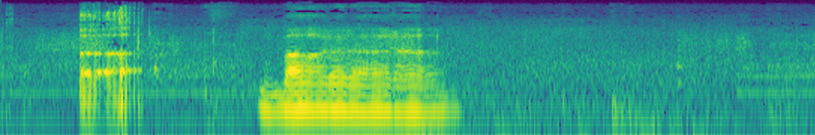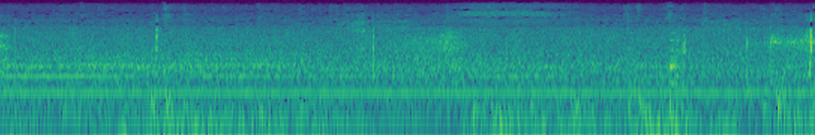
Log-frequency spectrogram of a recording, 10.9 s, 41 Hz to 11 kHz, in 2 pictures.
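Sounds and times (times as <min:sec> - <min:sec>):
quiet hum: 0:00.0 - 0:10.8
loud throaty burp: 0:00.6 - 0:01.1
speech: 0:01.7 - 0:03.1.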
